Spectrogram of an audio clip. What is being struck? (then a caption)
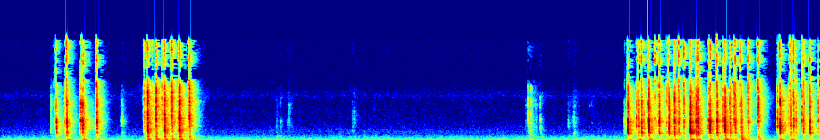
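Mechanical keyboard with plastic keycaps. Fingertips type on a backlit mechanical keyboard with black plastic keycaps, giving bright, clicky keystrokes with very short decay. Two quick bursts come early, then a near-silent pause with a few isolated taps, then a longer run of fast continuous typing. A faint low hum sits underneath throughout.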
